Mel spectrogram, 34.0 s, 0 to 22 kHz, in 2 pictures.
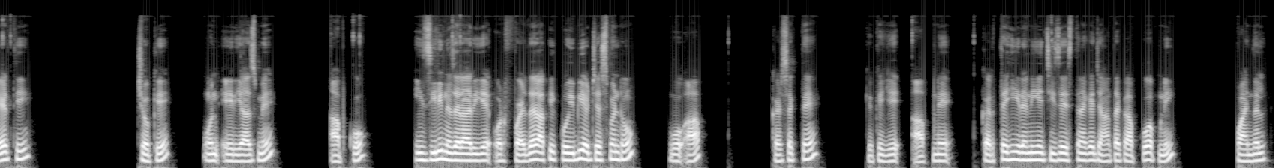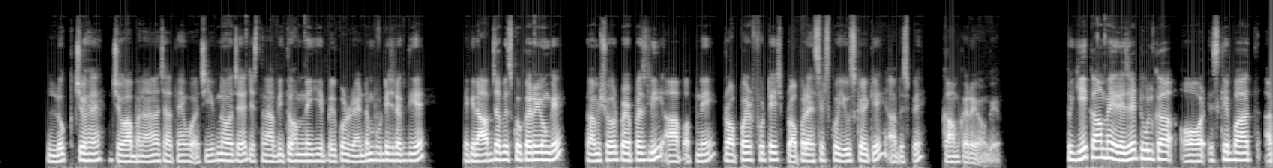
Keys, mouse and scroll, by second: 4.7-10.0 drag, 30.8 click.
